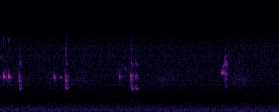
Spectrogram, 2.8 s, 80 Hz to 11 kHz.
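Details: Barn owl nest at night, 4:38 am on 2-10-16, filmed by nest camera on an owl's return; a few isolated high, thin chirps and clicks separated by short silences over a low steady hum.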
